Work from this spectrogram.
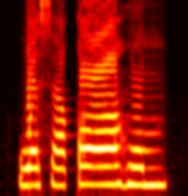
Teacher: ہم قاف کو اور مد الف کو دونوں کو تفخیم سے مطلب بھاری آواز میں ادا کریں گے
